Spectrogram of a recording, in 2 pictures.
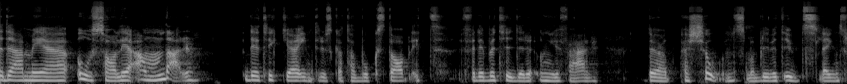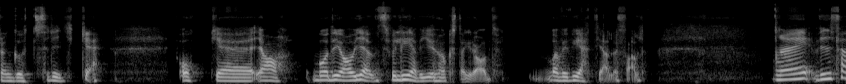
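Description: Opus-coded speech at 24 kbps; no faults heard.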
